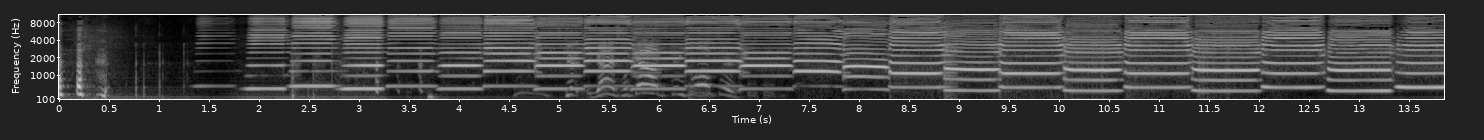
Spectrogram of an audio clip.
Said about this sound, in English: Uh-oh, I hear a European ambulance coming down the road.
